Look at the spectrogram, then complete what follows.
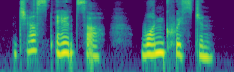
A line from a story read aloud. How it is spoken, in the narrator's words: she said, her voice quivering as she spoke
